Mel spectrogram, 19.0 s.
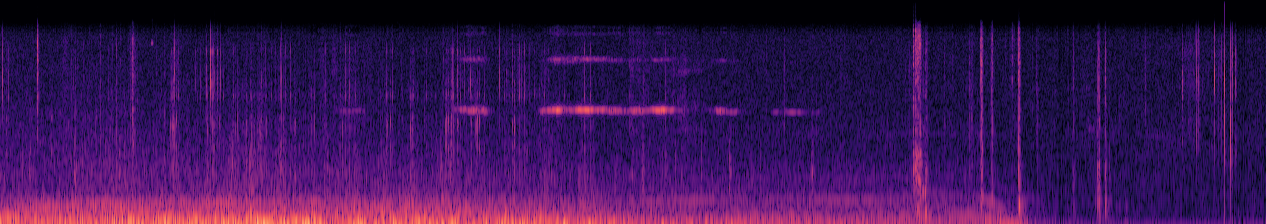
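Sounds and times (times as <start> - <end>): sharp clicks and knocks: 0.0 - 8.8
car engine idling: 0.0 - 16.0.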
